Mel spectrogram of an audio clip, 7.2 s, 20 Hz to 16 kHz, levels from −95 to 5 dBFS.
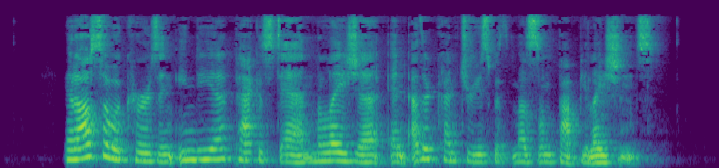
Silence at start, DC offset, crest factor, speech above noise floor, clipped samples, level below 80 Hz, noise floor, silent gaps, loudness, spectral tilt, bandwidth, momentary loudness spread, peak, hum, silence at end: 0.65 s; under 0.1%; 18 dB; 61 dB; under 0.1%; -62 dBFS; -80 dBFS; none; -19 LUFS; -4.5 dB/octave; 11.5 kHz; 9 LU; -2 dBFS; none; 0.65 s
